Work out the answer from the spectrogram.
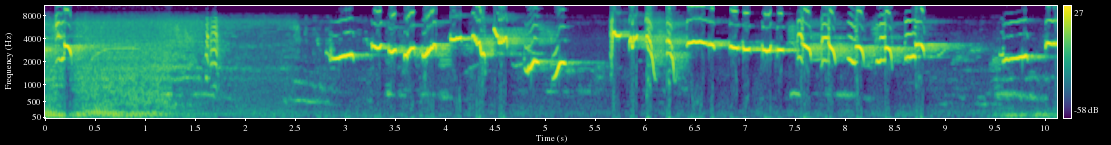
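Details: Oriental magpie-robin song used to coax caged magpie-robins into singing: a rough noisy burst at the start, then from about three seconds a long run of loud whistled notes with quick slurred flicks and clicks.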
